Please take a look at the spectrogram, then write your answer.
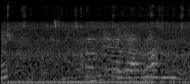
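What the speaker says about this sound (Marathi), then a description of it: "आणि पाऊस यायला लागलाय" Steady rain patters down with a soft, even hiss across the whole stretch, close by and fairly constant, with a low hum running underneath.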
